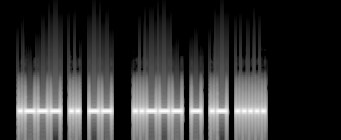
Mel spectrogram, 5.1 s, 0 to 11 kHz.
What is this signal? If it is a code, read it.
Morse code, heard as a keyed tone, about 25 wpm, 700 Hz. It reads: JIM 2TA5
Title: CWT Exchange 25wpm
